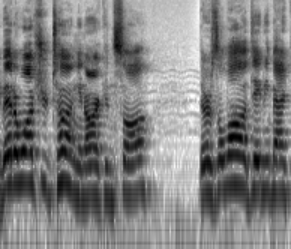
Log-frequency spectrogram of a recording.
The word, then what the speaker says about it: Arkansas: to mispronounce the name Arkansas. By statute, it's meant to be said Arkansas with the final S silent, reflecting the name's French origins.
